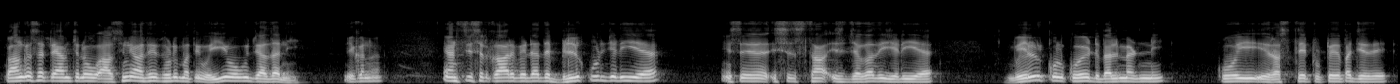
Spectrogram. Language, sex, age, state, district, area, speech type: Dogri, male, 45-60, Jammu and Kashmir, Samba, rural, spontaneous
